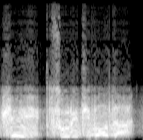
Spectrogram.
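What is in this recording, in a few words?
Serbian damaged water mood low, speech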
